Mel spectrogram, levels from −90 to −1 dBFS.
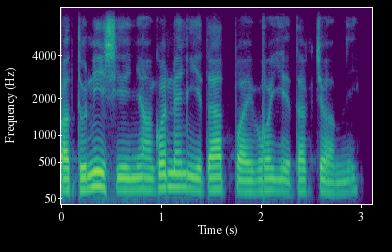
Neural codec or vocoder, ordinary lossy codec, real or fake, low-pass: codec, 16 kHz, 4 kbps, X-Codec, HuBERT features, trained on LibriSpeech; Opus, 24 kbps; fake; 7.2 kHz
